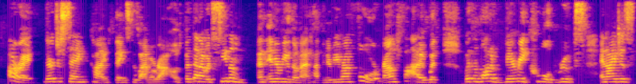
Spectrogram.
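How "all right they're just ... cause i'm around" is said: ordinary delivery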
